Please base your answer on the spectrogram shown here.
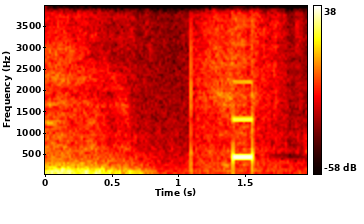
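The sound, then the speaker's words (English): An office answering machine sounds its tone before a caller leaves a message: one short, steady electronic beep, preceded by a soft click over faint hiss. “We are either on the phone or out of the office. Please leave a message after the tone.”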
